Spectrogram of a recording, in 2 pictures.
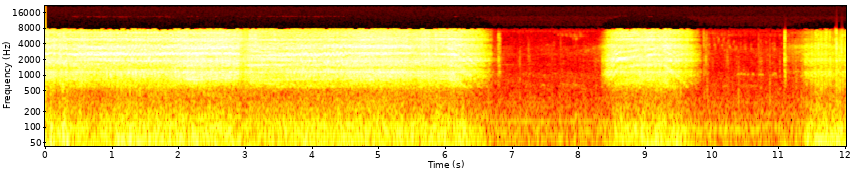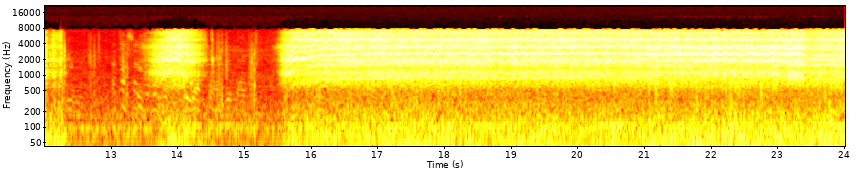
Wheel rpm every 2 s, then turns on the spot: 210, 210, 220, 70, 80, 10, 20, 30, 220, 230, 220, 210.
12-14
